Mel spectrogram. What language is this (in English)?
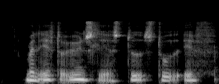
Danish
